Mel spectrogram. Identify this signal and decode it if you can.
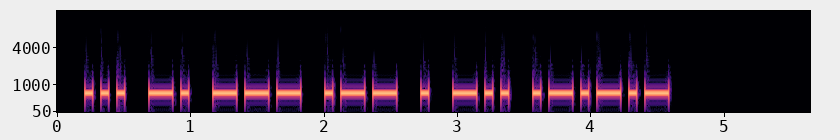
Morse code, heard as a keyed tone, about 19 wpm, 700 Hz. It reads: SNOWED.
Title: Sentences with 5-Word Phrases - 20wpm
